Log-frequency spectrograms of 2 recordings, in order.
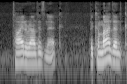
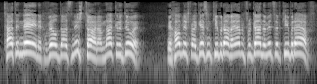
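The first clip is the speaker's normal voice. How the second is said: raised, higher desperate protest; pleading refusal; 8 semitones higher, 6 dB louder than usual. Retold or imitated. Son refusing his father at the gallows, desperate raised protest. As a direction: refuse him, voice climbing with panic.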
